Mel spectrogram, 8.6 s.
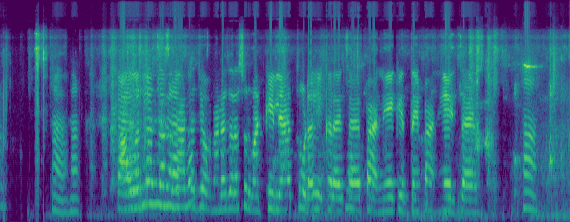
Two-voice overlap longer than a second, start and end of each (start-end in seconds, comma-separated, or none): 1.9-3.2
